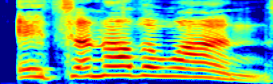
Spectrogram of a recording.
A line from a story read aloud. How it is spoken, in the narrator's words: someone yelled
